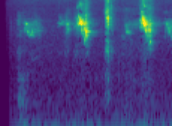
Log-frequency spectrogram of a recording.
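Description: A few faint, short bird chirps, spaced unevenly, some dropping in pitch.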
